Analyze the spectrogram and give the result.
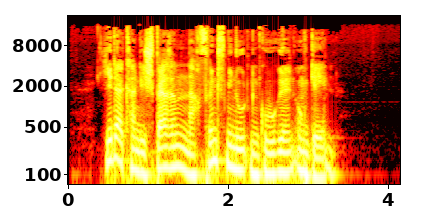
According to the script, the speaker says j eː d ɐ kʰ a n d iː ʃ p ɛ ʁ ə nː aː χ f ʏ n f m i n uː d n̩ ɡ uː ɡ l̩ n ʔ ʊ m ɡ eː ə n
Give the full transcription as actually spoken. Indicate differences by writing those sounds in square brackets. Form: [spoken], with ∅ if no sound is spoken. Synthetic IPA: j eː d ɐ kʰ a n d iː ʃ p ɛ ʁ ə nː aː χ f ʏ n f m i n uː [t] n̩ ɡ uː ɡ l̩ n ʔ ʊ m ɡ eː ə n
